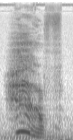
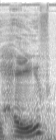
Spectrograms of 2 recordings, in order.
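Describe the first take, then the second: First: The a is short, as in mad. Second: The a is long, as in made. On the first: The speaker calls it right. "you say have" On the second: The speaker calls it wrong. "You don't say have"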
